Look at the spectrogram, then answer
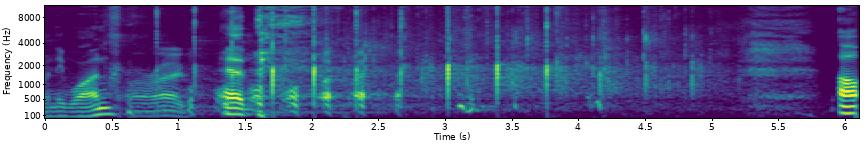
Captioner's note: applause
